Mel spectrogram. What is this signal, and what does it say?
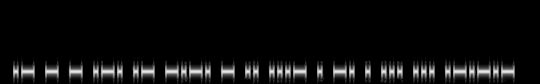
Morse code, heard as a keyed tone, about 30 wpm, 600 Hz. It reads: ATTRACTIVENESS.
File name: the old man and the sea / the old man and the sea 1 30wpm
